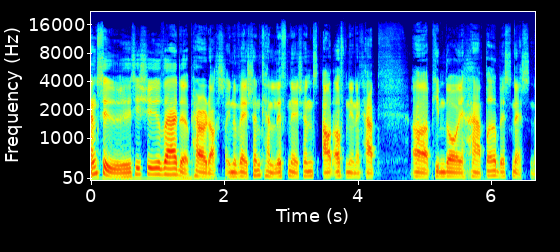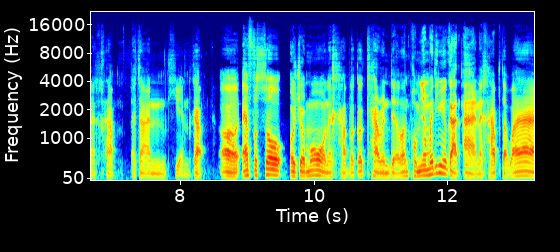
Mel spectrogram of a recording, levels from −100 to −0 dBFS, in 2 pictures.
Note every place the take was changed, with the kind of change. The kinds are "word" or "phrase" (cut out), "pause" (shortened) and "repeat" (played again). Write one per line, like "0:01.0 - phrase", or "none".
0:01.5 - word
0:02.0 - word
0:03.8 - word
0:08.5 - pause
